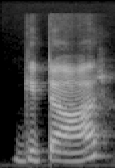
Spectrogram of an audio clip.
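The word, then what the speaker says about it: guitar: beginning of a word जैसे guava guest guess गिटार guild गिल्ट rule number two यू is silent after a ji when it is before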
